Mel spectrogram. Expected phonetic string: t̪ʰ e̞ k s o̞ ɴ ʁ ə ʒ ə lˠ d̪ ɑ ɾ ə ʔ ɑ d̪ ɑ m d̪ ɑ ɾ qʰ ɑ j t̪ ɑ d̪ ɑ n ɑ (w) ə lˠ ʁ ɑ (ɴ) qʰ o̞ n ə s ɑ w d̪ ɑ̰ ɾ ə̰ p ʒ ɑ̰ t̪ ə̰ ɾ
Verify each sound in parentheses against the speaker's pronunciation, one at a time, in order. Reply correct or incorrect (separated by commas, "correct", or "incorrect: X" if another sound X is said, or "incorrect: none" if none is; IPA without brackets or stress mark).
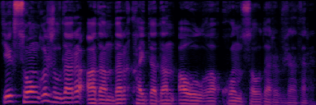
correct, incorrect: none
